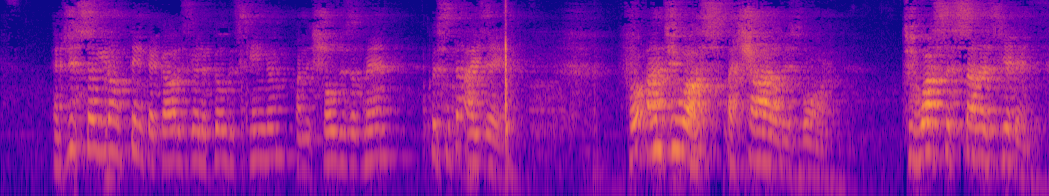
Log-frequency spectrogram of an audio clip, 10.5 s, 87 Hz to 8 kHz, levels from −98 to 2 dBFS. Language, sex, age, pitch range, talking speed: English, male, 30-49, 195-250 Hz, 200 wpm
